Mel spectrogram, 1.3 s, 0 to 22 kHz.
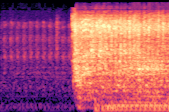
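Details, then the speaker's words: JLG Baby Scissor lift engine after installing a new sensor backed out 1 turn, with a proper cranking battery: engine catches instantly without drawn-out cranking and settles into a steady run; clean crank signal, fixed. "Instant start. Nice signal. Love it."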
